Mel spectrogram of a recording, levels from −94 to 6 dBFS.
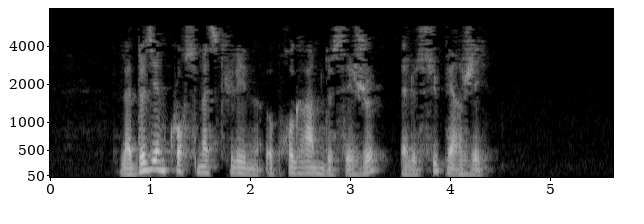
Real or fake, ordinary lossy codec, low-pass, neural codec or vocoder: real; MP3, 24 kbps; 7.2 kHz; none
